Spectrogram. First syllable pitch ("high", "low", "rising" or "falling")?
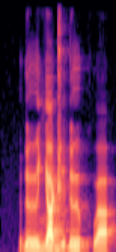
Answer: high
